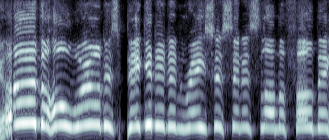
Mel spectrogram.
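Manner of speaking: play-acted very high, shrill, screeching indignant screaming. A speaker caricatures the reaction to any criticism of islam with mock screaming. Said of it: "you start screaming".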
